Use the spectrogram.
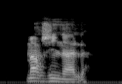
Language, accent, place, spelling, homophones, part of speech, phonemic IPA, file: French, France, Lyon, marginale, marginal / marginales, adjective / noun, /maʁ.ʒi.nal/, LL-Q150 (fra)-marginale.wav
- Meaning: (adjective) feminine singular of marginal; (noun) a woman that chose to live on the fringes of society; dropout, misfit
